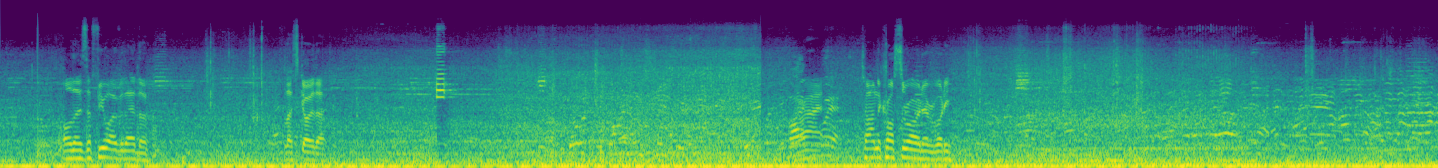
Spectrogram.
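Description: Traffic and busy street noise hum steadily outdoors.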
